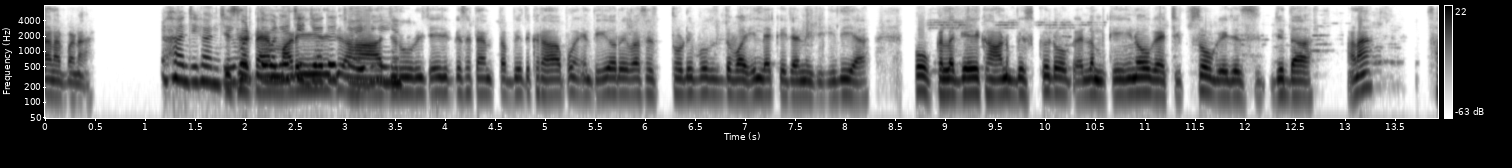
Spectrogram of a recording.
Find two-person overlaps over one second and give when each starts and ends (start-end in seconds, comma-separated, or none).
1.8-3.5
